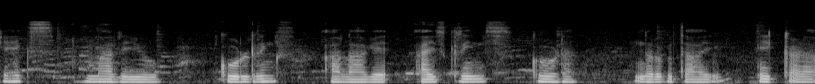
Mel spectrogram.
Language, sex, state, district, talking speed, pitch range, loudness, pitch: Telugu, male, Andhra Pradesh, Sri Satya Sai, 75 wpm, 115-130 Hz, -20 LUFS, 120 Hz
